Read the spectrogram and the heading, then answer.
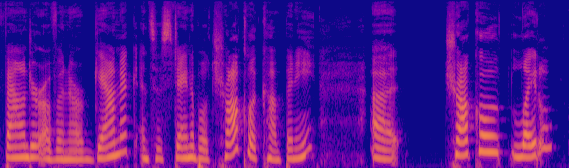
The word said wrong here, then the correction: Chocolatl: I'm going to have to ask her how she pronounces it. And it, Chocolatl is committed. Chocolatl, thank you, is committed.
